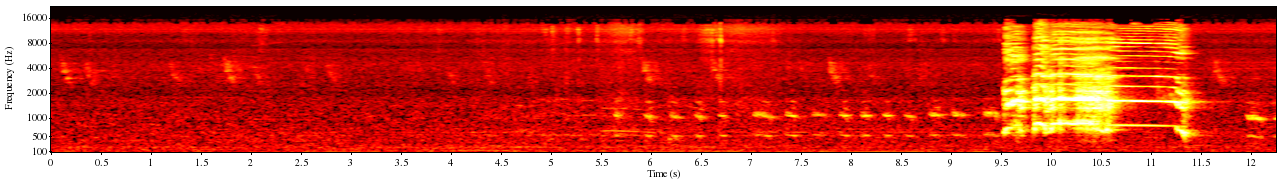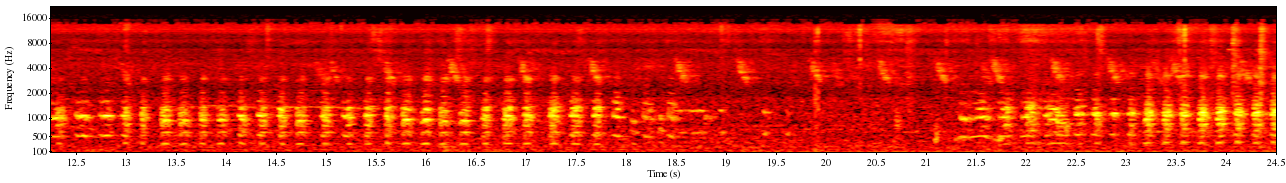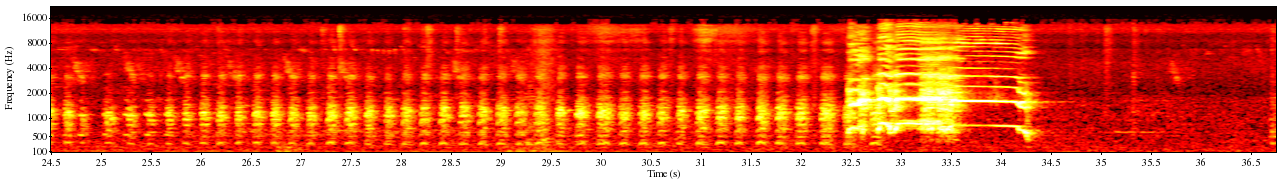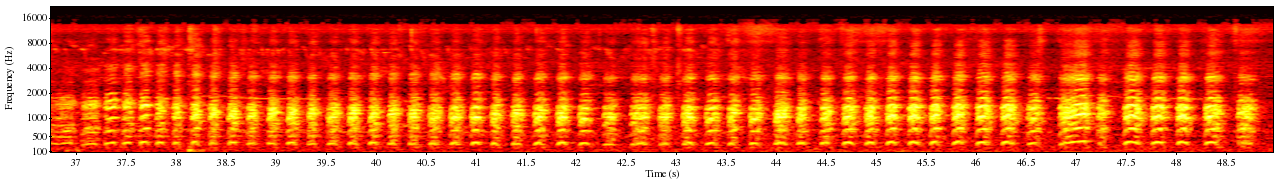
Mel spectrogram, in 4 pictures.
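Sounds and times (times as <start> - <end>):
hens clucking: 5.2 - 9.6, 12.0 - 32.9, 36.7 - 48.9
rooster crowing: 9.6 - 11.6, 32.5 - 34.5.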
